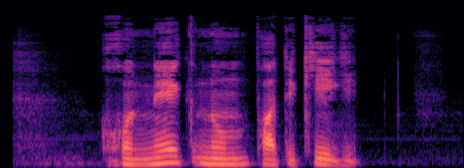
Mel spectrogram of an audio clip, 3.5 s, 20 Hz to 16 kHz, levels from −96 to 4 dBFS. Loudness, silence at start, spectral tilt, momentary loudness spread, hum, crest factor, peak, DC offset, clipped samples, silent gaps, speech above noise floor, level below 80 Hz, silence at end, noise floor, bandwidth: -26 LUFS; 0.75 s; -6.5 dB/octave; 14 LU; none; 22 dB; -6 dBFS; under 0.1%; under 0.1%; none; 43 dB; -62 dBFS; 0.8 s; -69 dBFS; 11.5 kHz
